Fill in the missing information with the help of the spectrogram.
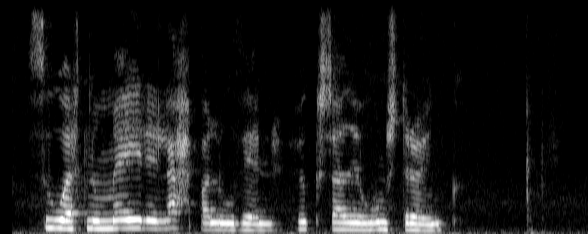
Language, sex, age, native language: Icelandic, female, 18-19, Icelandic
